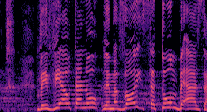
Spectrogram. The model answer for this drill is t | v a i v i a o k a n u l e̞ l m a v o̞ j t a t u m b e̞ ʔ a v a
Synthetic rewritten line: t | v e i v i a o t a n u l e̞ m a v o̞ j s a t u m b e̞ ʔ a z a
